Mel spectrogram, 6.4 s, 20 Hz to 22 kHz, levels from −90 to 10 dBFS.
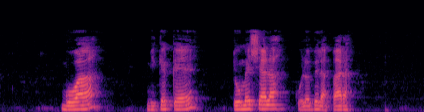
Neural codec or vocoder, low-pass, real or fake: none; 7.2 kHz; real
